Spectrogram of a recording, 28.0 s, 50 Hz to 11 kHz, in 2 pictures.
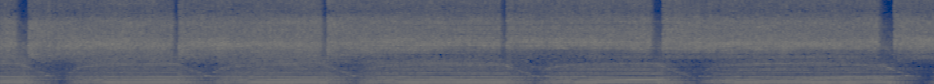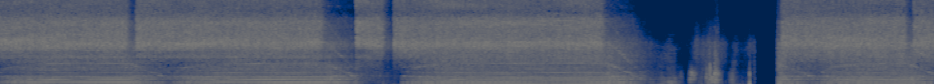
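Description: Graco X5 airless paint sprayer spraying ceiling paint: a steady hiss of paint from the spray gun, pulsing about every two seconds. It dips briefly about two-thirds of the way through, then cuts out for a couple of seconds near the end before resuming.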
